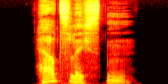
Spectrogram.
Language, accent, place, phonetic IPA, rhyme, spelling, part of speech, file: German, Germany, Berlin, [ˈhɛʁt͡slɪçstn̩], -ɛʁt͡slɪçstn̩, herzlichsten, adjective, De-herzlichsten.ogg
- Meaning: 1. superlative degree of herzlich 2. inflection of herzlich: strong genitive masculine/neuter singular superlative degree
